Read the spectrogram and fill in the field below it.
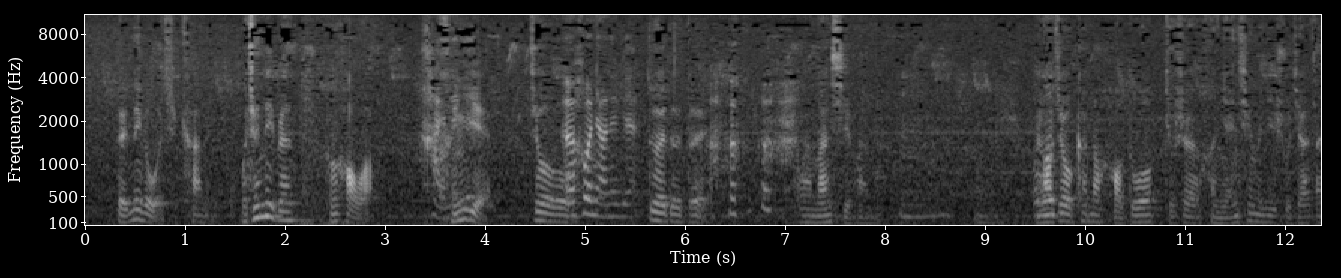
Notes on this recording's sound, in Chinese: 本期插曲是在阿那亚录制的鸟叫、流水声与海浪声。而片尾，给大家送上，晚上10点海边放映之前的篝火、碰杯、海浪声。阿那亚戏剧节专题。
